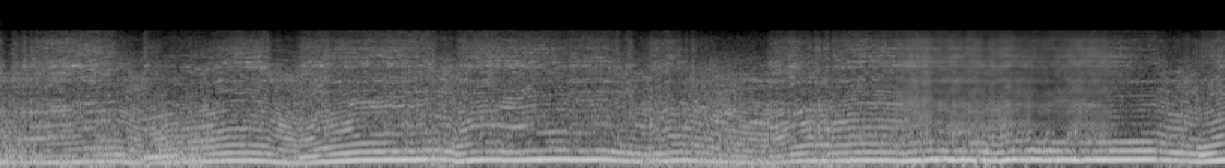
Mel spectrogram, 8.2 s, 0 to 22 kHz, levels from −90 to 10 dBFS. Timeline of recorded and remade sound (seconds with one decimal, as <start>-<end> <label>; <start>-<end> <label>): 0.0-6.0 recorded; 6.0-7.4 remade; 7.4-8.2 recorded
